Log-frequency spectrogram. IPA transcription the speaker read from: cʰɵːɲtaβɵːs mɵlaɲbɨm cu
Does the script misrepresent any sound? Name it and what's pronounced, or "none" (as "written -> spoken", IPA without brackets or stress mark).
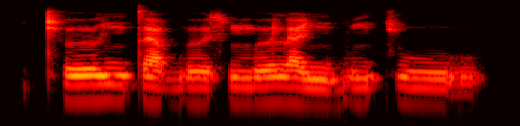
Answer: β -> b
